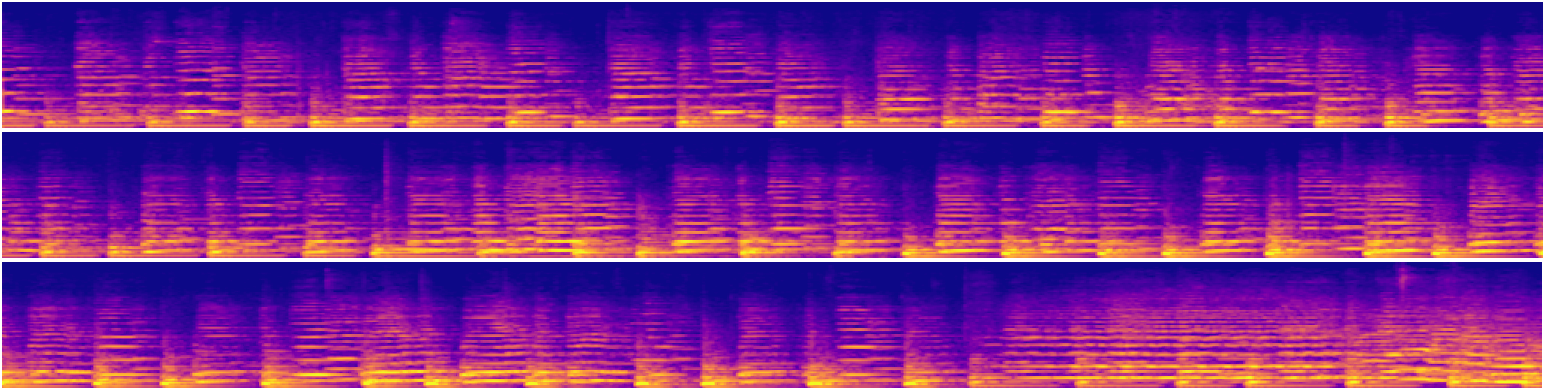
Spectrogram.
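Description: String quartet playing a tango arrangement: the violins carry the melody over a steady pulse of short, repeated low notes from the cello, growing a little fuller and louder near the end.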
